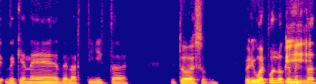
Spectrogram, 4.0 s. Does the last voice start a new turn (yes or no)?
no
